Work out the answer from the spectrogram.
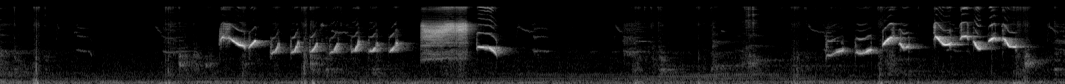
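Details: Mating male common iora, offered as a provoking lure for birds reluctant to sing: two bursts of quick, sharply descending whistled notes, about eight in a row, separated by a pause and one buzzy rasp.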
